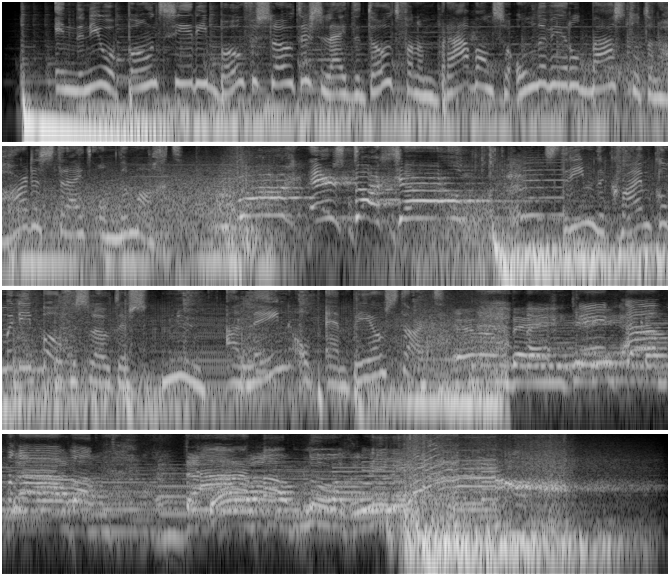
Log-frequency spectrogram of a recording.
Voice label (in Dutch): RADIOSPOT; NPO; BOVENSLOTERS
